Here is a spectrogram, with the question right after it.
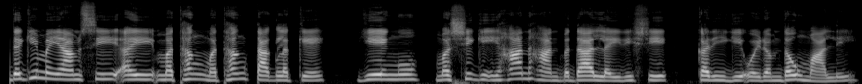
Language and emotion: Manipuri, neutral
